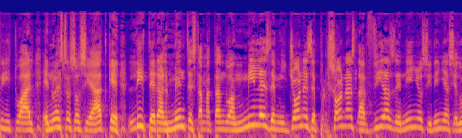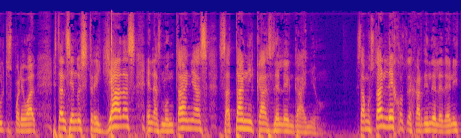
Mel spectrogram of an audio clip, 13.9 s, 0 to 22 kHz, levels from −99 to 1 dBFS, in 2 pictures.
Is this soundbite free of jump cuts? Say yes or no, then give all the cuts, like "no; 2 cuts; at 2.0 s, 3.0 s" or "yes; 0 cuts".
yes; 0 cuts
